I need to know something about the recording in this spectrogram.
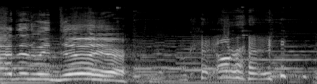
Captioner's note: laughs some more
